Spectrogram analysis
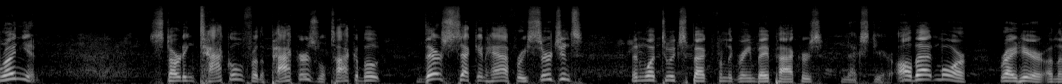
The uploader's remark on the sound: from Super Bowl 58 in Las Vegas - Day 3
